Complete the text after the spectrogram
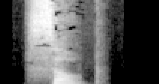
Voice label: "soap", US English, female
